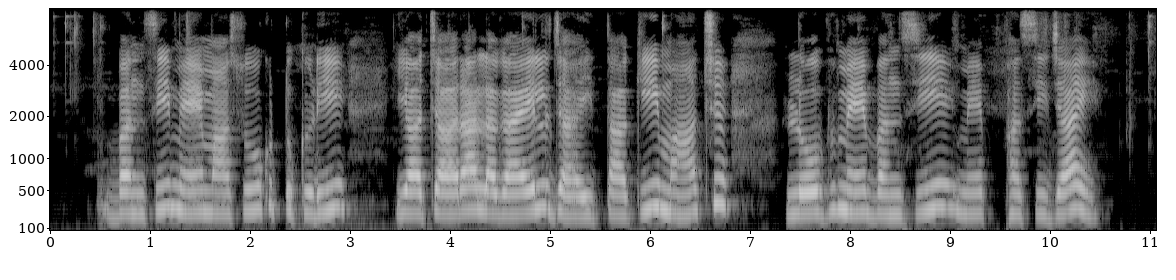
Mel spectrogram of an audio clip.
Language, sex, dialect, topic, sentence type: Maithili, female, Eastern / Thethi, agriculture, statement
